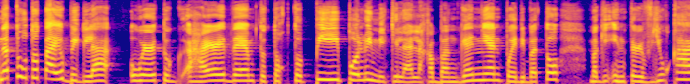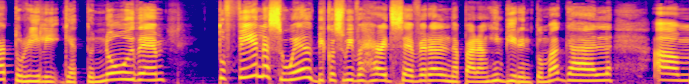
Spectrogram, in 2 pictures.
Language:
Filipino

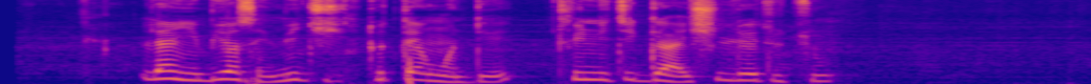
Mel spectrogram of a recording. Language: Yoruba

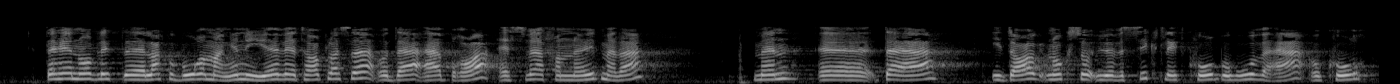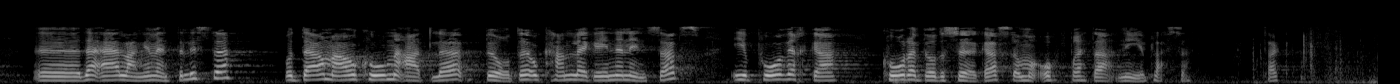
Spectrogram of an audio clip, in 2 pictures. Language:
Norwegian Nynorsk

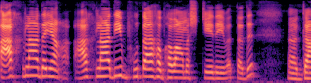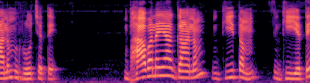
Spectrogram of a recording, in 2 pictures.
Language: Sanskrit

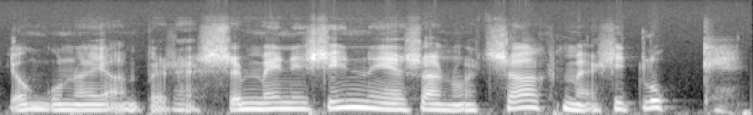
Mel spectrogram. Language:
Finnish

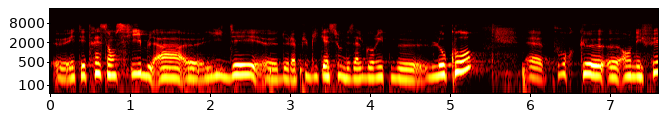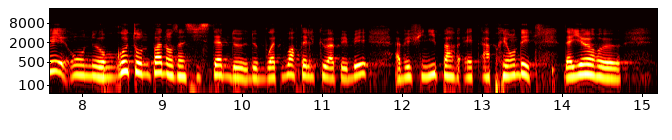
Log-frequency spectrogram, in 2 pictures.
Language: French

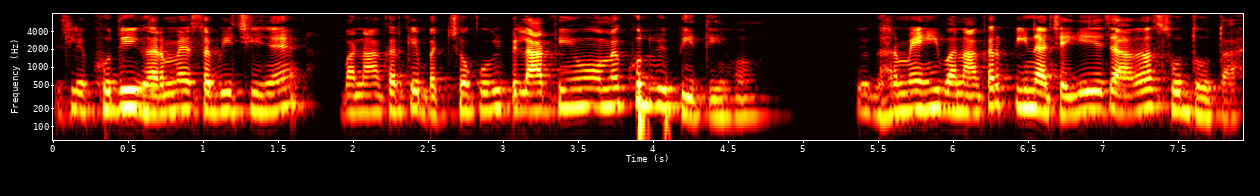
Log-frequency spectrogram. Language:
Hindi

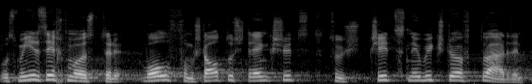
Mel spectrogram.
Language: Swiss German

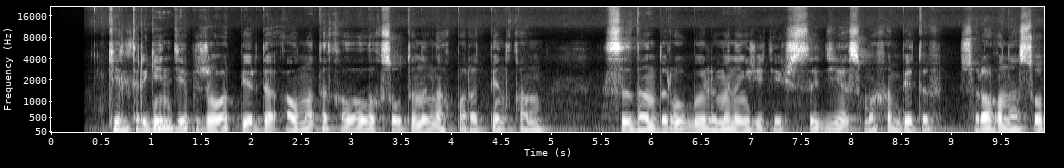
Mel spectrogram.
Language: Kazakh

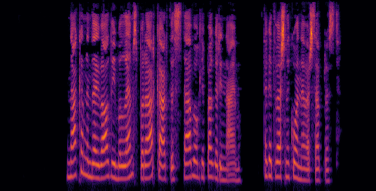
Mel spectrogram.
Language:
Latvian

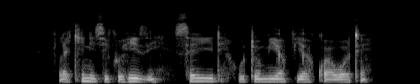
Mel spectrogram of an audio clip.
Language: Swahili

